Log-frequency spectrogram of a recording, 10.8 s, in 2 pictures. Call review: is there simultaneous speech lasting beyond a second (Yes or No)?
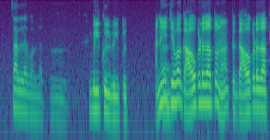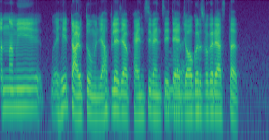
No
